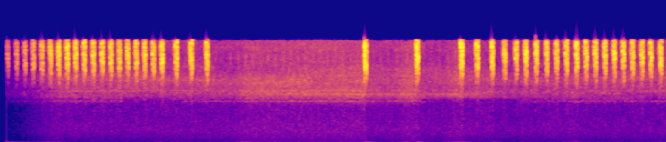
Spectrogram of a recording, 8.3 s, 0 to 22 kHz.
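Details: A wart-biter, a grey bush-cricket, sings a steady series of high, dry ticks, several each second, over low rumble; recorded in July 2021.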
